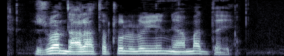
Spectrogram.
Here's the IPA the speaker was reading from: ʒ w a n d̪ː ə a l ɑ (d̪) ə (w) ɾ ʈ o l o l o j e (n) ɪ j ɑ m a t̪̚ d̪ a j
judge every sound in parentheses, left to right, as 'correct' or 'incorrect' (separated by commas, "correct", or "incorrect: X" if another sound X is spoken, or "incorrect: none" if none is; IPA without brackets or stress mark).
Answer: incorrect: t̪, incorrect: none, correct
